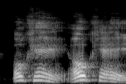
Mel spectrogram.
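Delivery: high, loud giving in; crying out. A narrator's reading. Johann yielding to the child at last, a high loud cry. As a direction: cry okay in surrender. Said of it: "Johann cried".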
